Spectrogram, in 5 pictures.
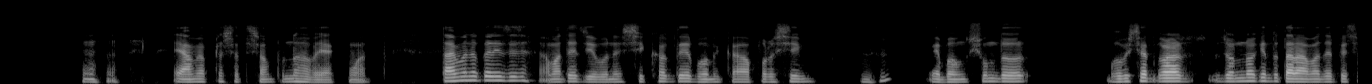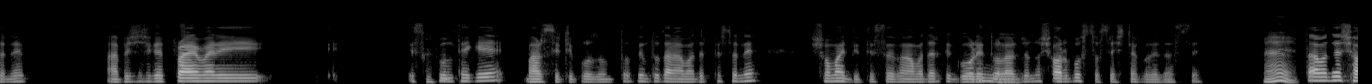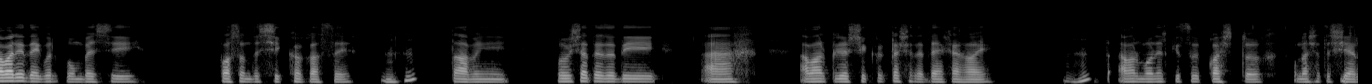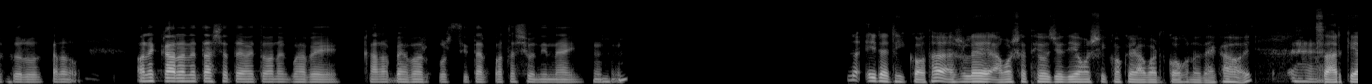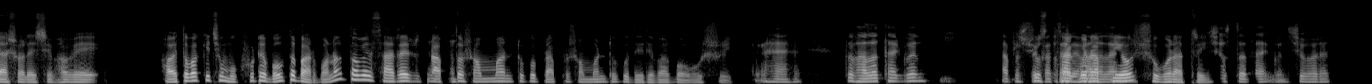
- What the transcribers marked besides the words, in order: chuckle; "সর্বোচ্চ" said as "সর্বোচ্ছ"; "যাচ্ছে" said as "যাসসে"; tapping; unintelligible speech; chuckle; chuckle
- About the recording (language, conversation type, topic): Bengali, unstructured, তোমার প্রিয় শিক্ষক কে এবং কেন?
